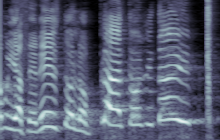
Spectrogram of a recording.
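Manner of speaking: high, stretched mock whine; hammed-up tearful bargaining, pitch climbing; pleading child. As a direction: play a child desperately promising chores. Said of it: "cuando un hijo viene".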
